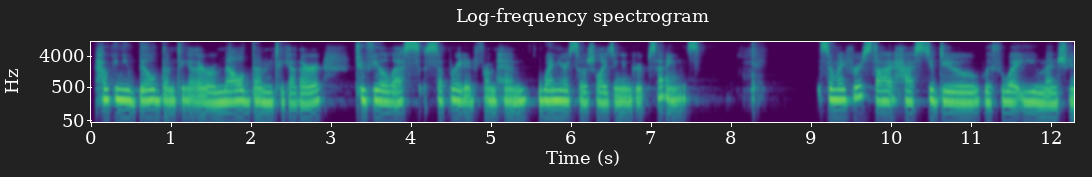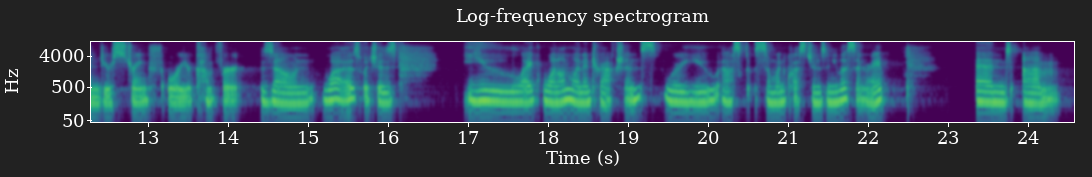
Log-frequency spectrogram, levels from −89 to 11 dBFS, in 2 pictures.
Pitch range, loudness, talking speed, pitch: 180-220 Hz, -20 LUFS, 145 wpm, 200 Hz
